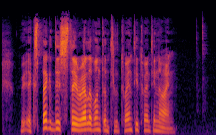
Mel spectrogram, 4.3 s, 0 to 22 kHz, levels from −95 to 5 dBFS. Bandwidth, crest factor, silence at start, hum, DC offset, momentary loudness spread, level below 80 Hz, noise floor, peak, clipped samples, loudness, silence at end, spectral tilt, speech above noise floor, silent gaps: 15.5 kHz; 22 dB; 0.05 s; none; under 0.1%; 16 LU; -66 dBFS; -55 dBFS; -4 dBFS; under 0.1%; -21 LUFS; 0.9 s; -1.5 dB/octave; 31 dB; none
